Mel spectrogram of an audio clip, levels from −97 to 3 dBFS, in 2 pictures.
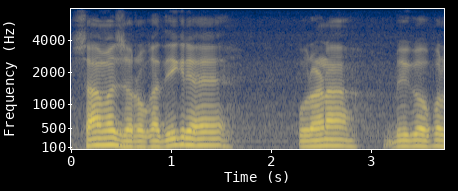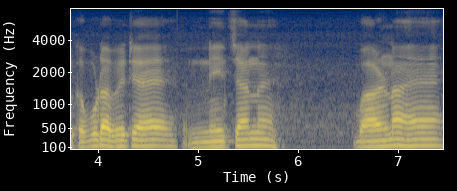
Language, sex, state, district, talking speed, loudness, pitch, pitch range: Marwari, male, Rajasthan, Churu, 115 wpm, -16 LUFS, 120 Hz, 110-130 Hz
